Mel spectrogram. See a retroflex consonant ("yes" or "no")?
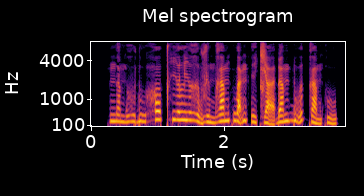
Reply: no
